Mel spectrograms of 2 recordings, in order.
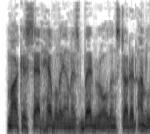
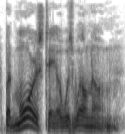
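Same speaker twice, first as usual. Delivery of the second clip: ordinary delivery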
